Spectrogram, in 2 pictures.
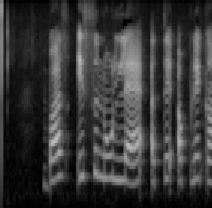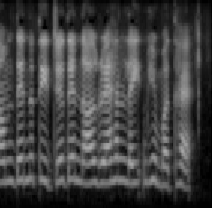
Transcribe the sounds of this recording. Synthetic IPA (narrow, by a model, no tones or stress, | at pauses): bəsɪsnũːlɛːət̪eːʔəpneːkəmd̪eːnət̪iːd͡ʒeːd̪eːnaːlɾɛɦənləiːməɦɪmːət̪ɦɛː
